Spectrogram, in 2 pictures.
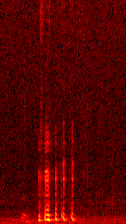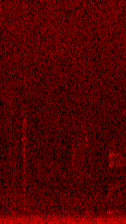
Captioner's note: chuckles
